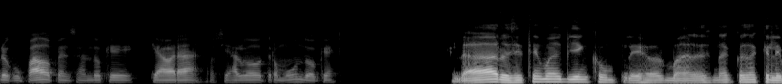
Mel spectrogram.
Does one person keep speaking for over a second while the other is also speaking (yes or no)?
no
